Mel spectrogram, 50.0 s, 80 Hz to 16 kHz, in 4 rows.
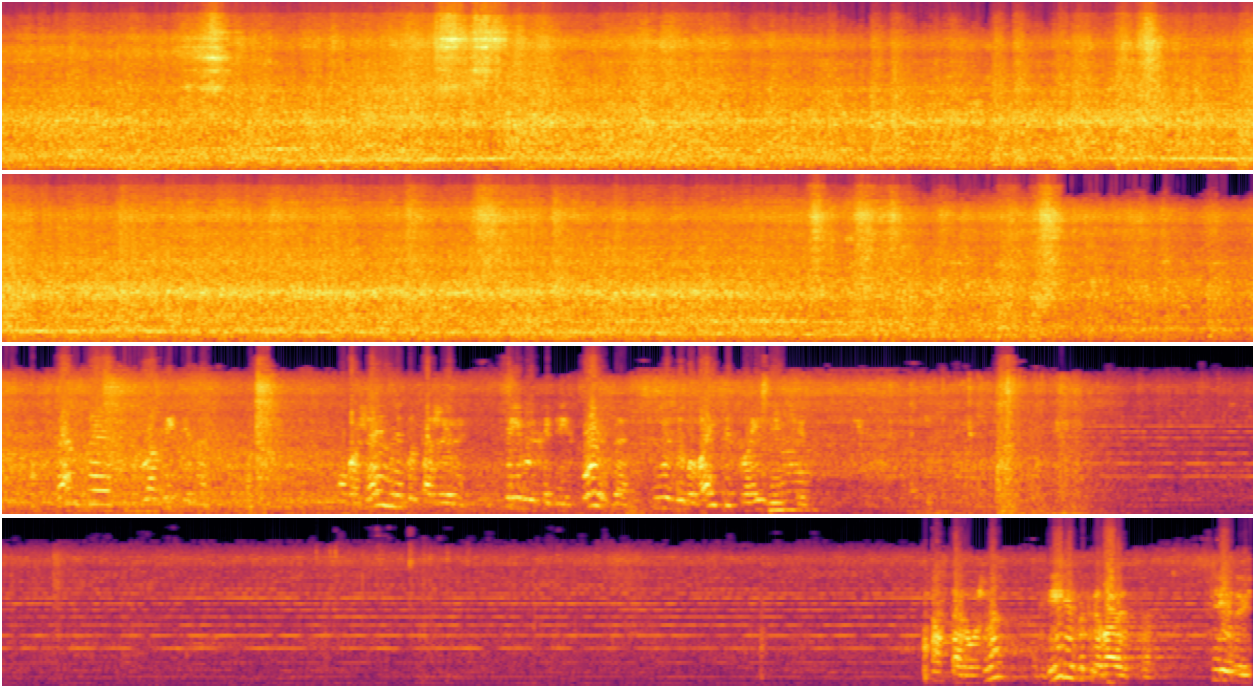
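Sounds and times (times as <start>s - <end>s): wheels clacking on rails: 0.0s - 28.6s, 30.8s - 38.4s
train rumbling in tunnel: 0.0s - 50.0s.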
